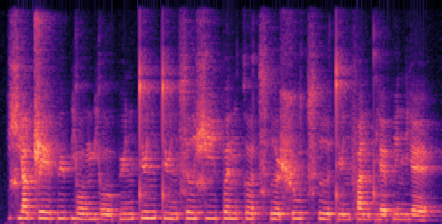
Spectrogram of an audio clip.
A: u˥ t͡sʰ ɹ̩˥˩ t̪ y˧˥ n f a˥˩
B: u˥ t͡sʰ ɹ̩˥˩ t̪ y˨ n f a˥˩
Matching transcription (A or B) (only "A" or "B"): A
